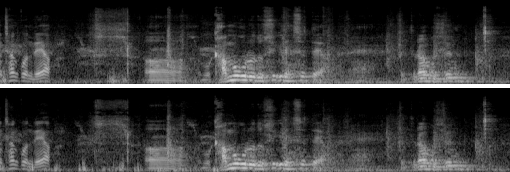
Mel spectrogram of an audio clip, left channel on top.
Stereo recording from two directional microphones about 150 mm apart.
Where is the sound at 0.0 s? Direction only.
Centre (ahead or behind).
